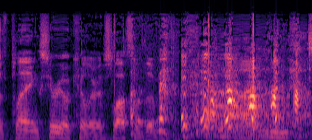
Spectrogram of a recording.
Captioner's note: laughter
